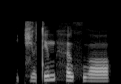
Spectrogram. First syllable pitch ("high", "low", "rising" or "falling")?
low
